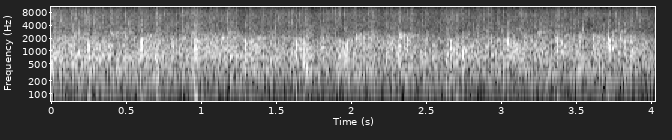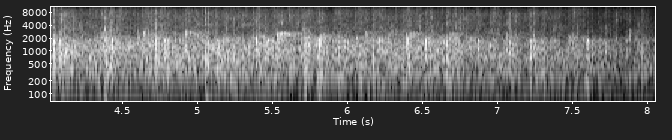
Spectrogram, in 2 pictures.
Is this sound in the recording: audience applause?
yes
